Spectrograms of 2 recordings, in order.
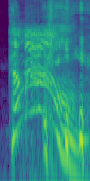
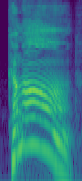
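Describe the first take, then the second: First: It is said with Jill's Kentucky pitch. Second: It is said in a plain, neutral accent.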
